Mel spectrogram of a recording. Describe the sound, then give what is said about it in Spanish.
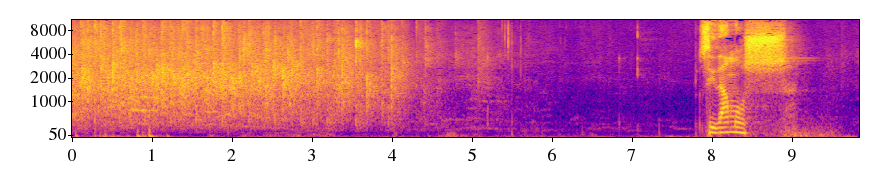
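Applause from an audience, dense at first, then thinning and dying away over about four seconds; a short, loud voice breaks in near the end. “Un aplauso para ella también.”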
